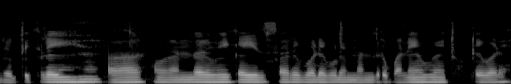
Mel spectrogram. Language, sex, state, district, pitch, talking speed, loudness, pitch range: Hindi, male, Uttar Pradesh, Varanasi, 110 Hz, 200 wpm, -31 LUFS, 105-115 Hz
